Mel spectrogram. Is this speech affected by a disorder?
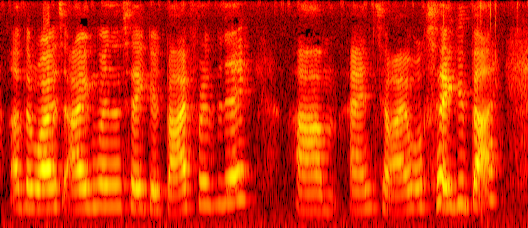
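Yes: cerebral palsy.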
